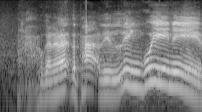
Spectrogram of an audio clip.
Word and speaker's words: linguine: We're going to let the linguine, that's the name of it, linguine. Although in Italian it's linguine, but never mind.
